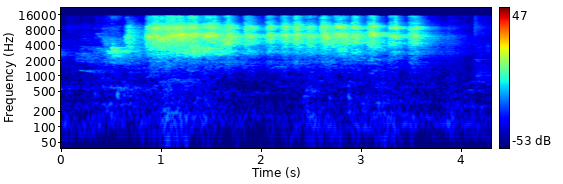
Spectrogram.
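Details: Hungry budgerigar chicks, three newly hatched from a clutch of eight eggs, day four of breeding: a continuous hissing, rasping begging sound rises and pulses for about three seconds.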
